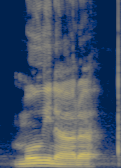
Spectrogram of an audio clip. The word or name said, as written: molinara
